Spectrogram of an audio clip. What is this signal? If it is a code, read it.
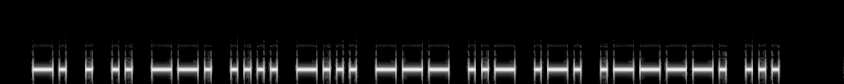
Morse code, heard as a keyed tone, about 18 wpm, 700 Hz. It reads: NEIGHBOUR'S
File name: 18 WPM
